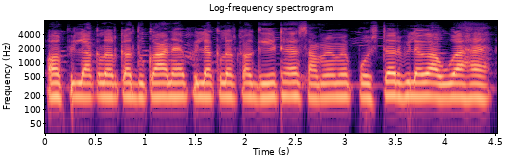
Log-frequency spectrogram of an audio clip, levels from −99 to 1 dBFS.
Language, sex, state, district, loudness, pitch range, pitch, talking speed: Hindi, male, Jharkhand, Deoghar, -16 LUFS, 185-190 Hz, 190 Hz, 240 wpm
